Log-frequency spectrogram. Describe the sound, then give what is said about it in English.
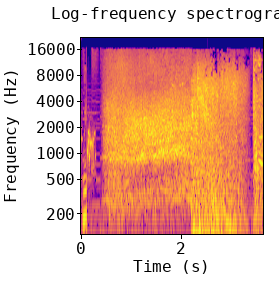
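Swooping Dive Bomb attack sound effect in a creature battle video game: a loud rushing whoosh that turns brighter and more forceful partway through, then cuts off abruptly before a short final burst. “Choose Dive Bomb. The user swoops down to attack the enemy.”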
